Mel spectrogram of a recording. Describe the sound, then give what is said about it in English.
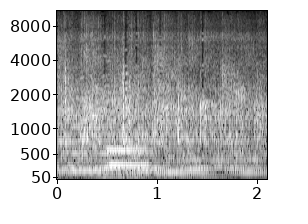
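Church audience clapping for Jesus at the close of a sermon: a faint, steady wash of applause throughout, with a low sustained tonal hum underneath. “I said, clap for Jesus.”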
